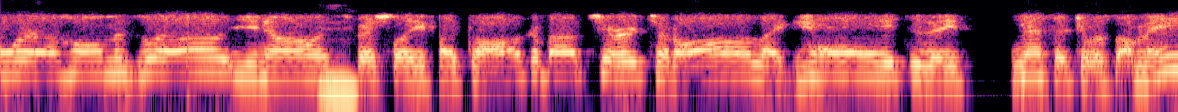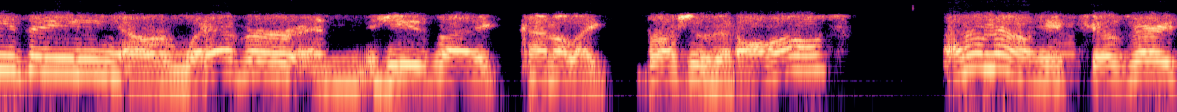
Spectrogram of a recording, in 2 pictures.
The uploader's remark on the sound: on the phone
